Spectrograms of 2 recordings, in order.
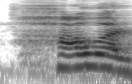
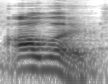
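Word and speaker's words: hour: এইটা কিন্তু হাওয়ার নয়, এটা কি আওয়ার, আওয়ার মানে কি ঘন্টা। এইখানে দেখো এই যে এইচের উচ্চারণটা কিন্তু উজ্জ্ব থাকছে, আওয়ার, ও ইউ আর, এই উচ্চারণটা আসছে, আওয়ার আদি উচ্চারণটা আসছে।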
